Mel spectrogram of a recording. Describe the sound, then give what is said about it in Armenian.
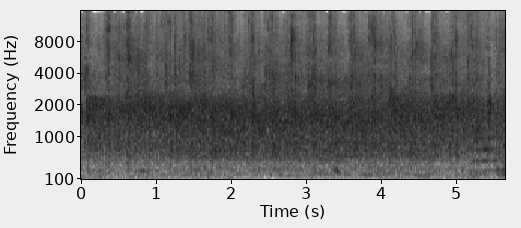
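Opposition deputies in a parliament chamber give loud, sustained applause after a protest. The clapping stays dense and even throughout, with no clear voice above it. “Հայաստանի պաշտպանության նախկին նախարարի բողոքի ակցիան բուռն ծափահարությունների արժանացավ հենց ընդդիմադիրների կողմից։”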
